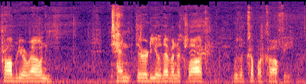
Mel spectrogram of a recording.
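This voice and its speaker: A man speaks in a fairly high pitch with flat, monotone intonation. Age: 60s. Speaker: martial arts instructor and fitness vlogger. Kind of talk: casual vlog narration. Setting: outdoors on a walk, then at home dojo. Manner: casual with frequent fillers and repeats.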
